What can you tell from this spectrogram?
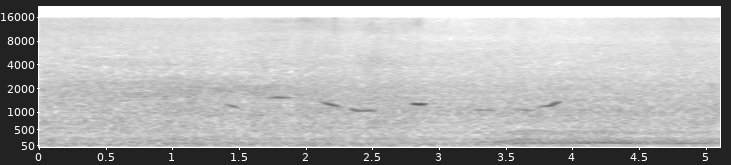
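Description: Street traffic: a steady rumble of passing cars, with one vehicle's engine growing louder from about three and a half seconds in. Short high chirps come and go throughout.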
